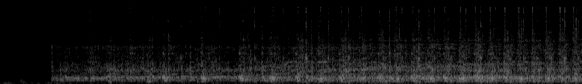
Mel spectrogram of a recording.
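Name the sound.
sewing machine doing satin stitch with brown thread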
